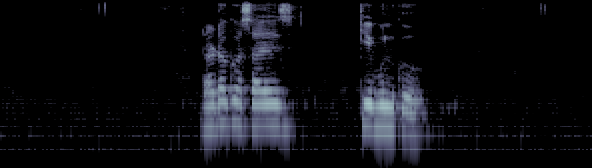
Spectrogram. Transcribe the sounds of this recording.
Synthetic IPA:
ɖaʈʌkosajod͡z | kebulko

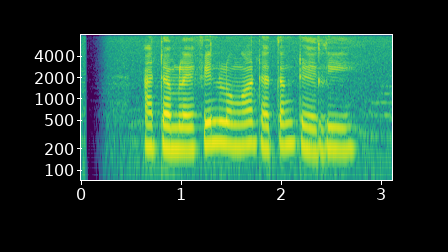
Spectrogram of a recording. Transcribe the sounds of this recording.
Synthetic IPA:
ʔaɖ̥a̤mlefinluŋɔɖ̥ä̤t̪əŋɖ̥e̤li

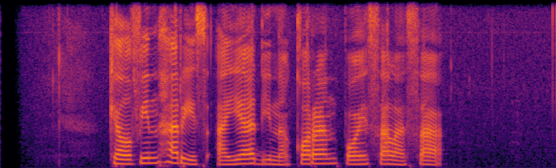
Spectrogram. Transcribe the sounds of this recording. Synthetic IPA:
kɛlfinɦaɾɪsajadinakoɾanpoɛsalasa

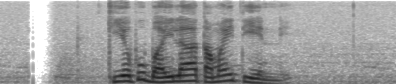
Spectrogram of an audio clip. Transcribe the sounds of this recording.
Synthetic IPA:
kijopubajlaːt̪amɐjt̪ijenːi

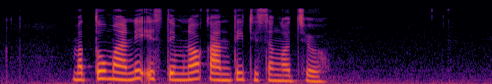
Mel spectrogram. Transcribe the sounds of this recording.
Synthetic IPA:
mət̪umaniʔist̪imnɔkant̪id̪̥i̤səŋɔd̥ʒ̥ɔ̤

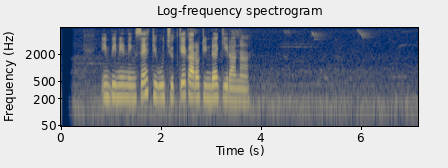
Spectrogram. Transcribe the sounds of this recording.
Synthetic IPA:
ʔimpinenɪŋsɪhd̪̥i̤wud̥ʒ̥ṳt̪̚kekaɾod̪̥i̤ɳɖakiɾana

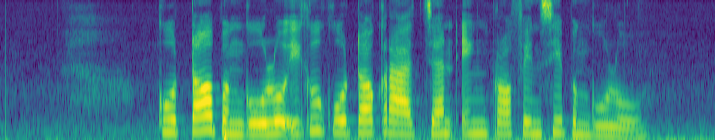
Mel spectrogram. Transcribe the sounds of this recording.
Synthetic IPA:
kuʈɔb̥ə̤ŋkuluikukuʈɔkɾad̥ʒ̥a̤nɪŋpɾofinsib̥ə̤ŋkulu

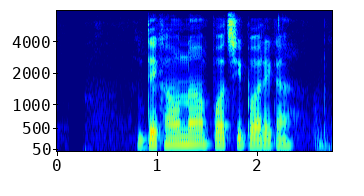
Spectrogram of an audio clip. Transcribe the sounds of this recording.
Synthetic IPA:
d̪ekʰawnʌpʌt͡sʰipʌɾeka

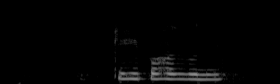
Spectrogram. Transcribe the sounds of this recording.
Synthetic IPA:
keɦipʌɦʌlːune

